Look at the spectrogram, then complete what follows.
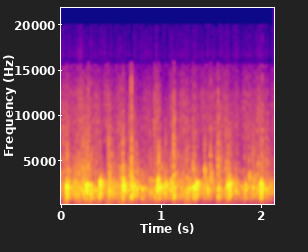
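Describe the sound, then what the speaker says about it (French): A church congregation claps together in a continuous dense patter of applause, moderately near and steady throughout with no talk over it. "Acclamons pour la gloire de notre Dieu."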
